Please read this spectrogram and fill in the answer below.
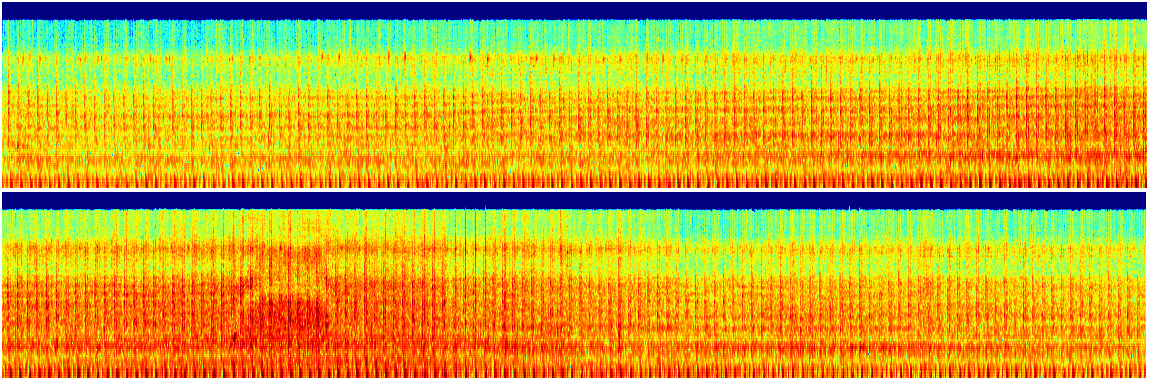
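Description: Single-cylinder diesel engine of a two-wheel hand tractor with cage wheels, running with a steady rapid chugging while it plows a flooded rice paddy. It grows louder as it draws near and passes close about two-thirds of the way through, with a brief rush of noise, then eases off a little.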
